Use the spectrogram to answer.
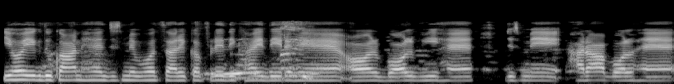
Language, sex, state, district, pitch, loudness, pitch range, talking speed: Hindi, female, Bihar, Kishanganj, 190 Hz, -15 LUFS, 185-195 Hz, 180 wpm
